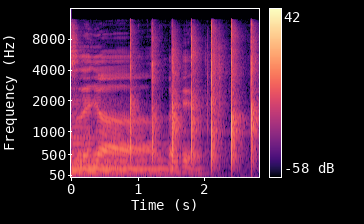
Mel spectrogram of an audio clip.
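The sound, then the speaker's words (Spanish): A lone person claps at a live performance, with about seven sharp, evenly spaced claps at a steady rhythm. A fading, falling voiced tone is heard just before the clapping begins. “Una sola aplaudidora, pero buena, ¿eh?”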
